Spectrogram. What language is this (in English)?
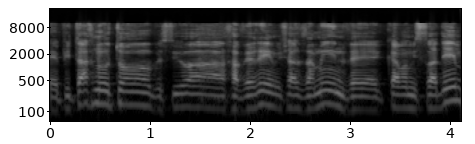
Hebrew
